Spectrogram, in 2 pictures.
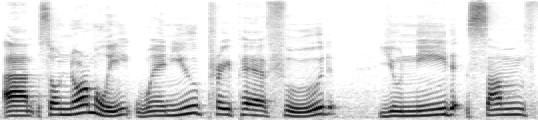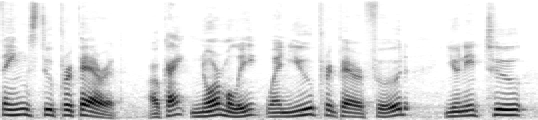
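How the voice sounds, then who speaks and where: Kurdish-accented male English teacher, mellow voice, patient and repetitive, spells words aloud. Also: medium pitch. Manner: patient, repeats words and spells them out letter by letter; checks in with frequent "okay?". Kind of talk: online language lesson.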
